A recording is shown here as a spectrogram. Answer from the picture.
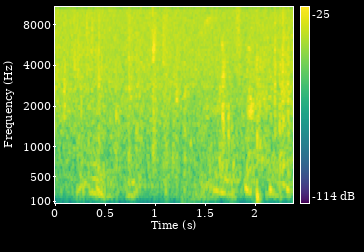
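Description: Near silence, with a dove cooing faintly twice.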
